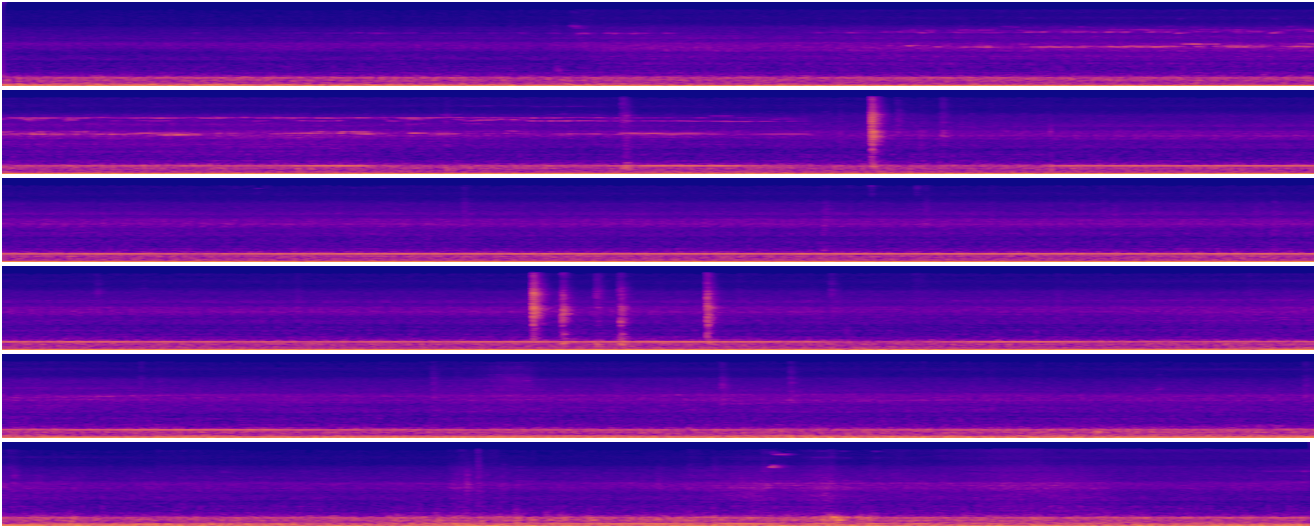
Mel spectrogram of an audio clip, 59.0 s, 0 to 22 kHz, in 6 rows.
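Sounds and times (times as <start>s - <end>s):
faint high warbling whine: 0.0s - 16.1s, 17.5s - 59.0s
train engine rumble: 0.0s - 59.0s.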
